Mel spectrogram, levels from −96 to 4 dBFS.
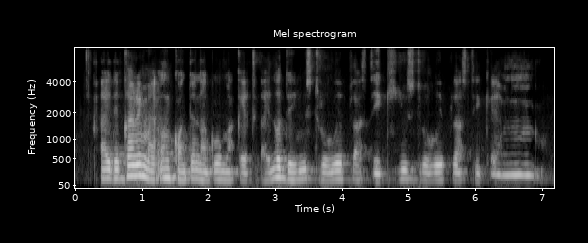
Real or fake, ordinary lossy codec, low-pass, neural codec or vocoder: fake; none; none; codec, 16 kHz, 4 kbps, X-Codec, HuBERT features, trained on LibriSpeech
